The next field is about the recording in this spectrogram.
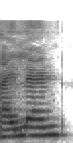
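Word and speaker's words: island: तो letter S is silent before letter L. Same, it कैन नॉट be blended, स्ल, स्ल, स्ल। सो वो ब्लेंड नहीं होगा प्रॉपरली, इस वजह से ये लेटर एस साइलेंट हो जाता है, like in the word word आइलैंड, जाइल, ठीक।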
